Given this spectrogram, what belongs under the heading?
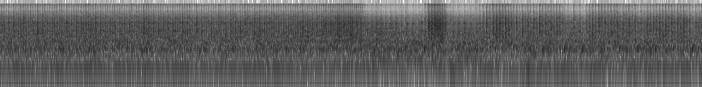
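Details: Weichai diesel engine after new warranty injection pump and injectors, fixing backfire and glowing exhaust: steady, even diesel clatter with no misses, pops or stumbles; runs smoothly, no smoke or backfire.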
